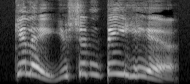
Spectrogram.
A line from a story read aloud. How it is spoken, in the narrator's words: Resma cried over the noise of battle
